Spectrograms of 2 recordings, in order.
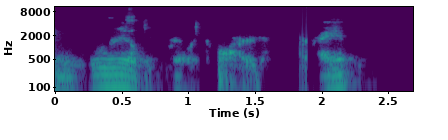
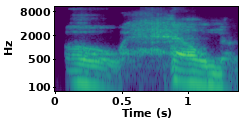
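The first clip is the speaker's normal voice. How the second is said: slow, emphatic mock shout; imitated indignant holler; wife's fierce refusal; 4 dB louder, much slower than usual. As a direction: draw out each word in outraged refusal. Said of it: "she got a lot of masculine energy".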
